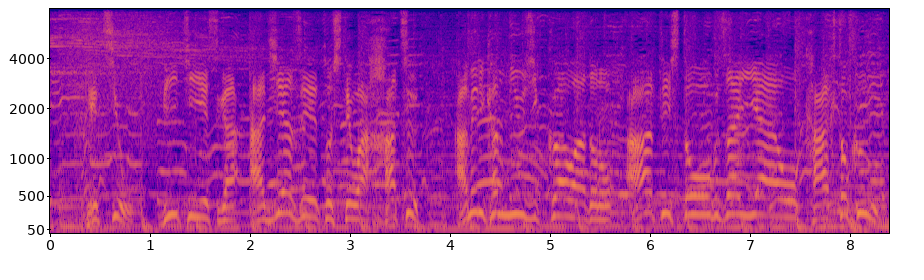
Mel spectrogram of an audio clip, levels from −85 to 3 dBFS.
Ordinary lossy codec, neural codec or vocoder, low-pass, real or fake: none; none; none; real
